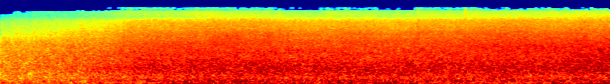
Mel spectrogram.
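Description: Surf washing onto a sandy beach, a steady rushing hiss with some wind on the microphone, fading in over the first two seconds.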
